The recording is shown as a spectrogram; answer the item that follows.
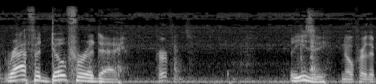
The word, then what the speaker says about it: Rhaphidophoridae: That'd be Rhaphidophoridae. Rhaphidophoridae. Perfect. Easy. No further pronunciations needed.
